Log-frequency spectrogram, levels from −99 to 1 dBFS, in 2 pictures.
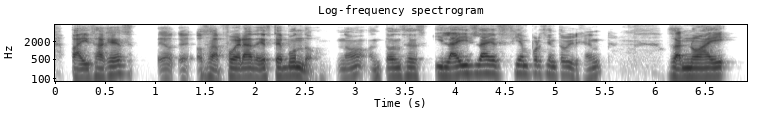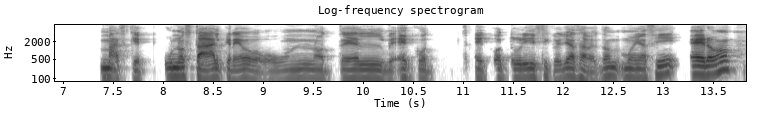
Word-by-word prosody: paisajes, 125 Hz, +7 st, +2 dB, 0.2 s
eh -, -, -7 dB
eh, -, -, -7 dB
o -, -, -7 dB
sea, -, -, -1 dB
fuera 120 Hz, 0 st, +5 dB
de 110 Hz, -, +1 dB
este 120 Hz, +1 st, +1 dB
mundo, 125 Hz, -6 st, -1 dB
¿no? 115 Hz, +2 st, -8 dB
Entonces, 125 Hz, +2 st, -5 dB
y 130 Hz, -, -1 dB
la 130 Hz, +2 st, +7 dB
isla 155 Hz, +1 st, +4 dB
es 150 Hz, -1 st, -1 dB
100% 145 Hz, -3 st, -5 dB
virgen, 115 Hz, +1 st, -7 dB, 0.6 s
o -, -, -28 dB
sea, -, -, +5 dB
no 120 Hz, 0 st, +4 dB
hay 125 Hz, +1 st, +3 dB, 0.6 s
más -, -, -2 dB
que -, -, -5 dB
un 125 Hz, +1 st, 0 dB
hostal, 125 Hz, -2 st, +4 dB
creo, 110 Hz, -1 st, 0 dB
o 80 Hz, -, -10 dB
un 105 Hz, +3 st, -10 dB
hotel 105 Hz, 0 st, -2 dB
eco -, -, -3 dB, 0.4 s
eco 115 Hz, 0 st, -5 dB
turístico, 110 Hz, -2 st, -4 dB
ya 120 Hz, +2 st, 0 dB
sabes, 85 Hz, -1 st, -5 dB
¿no?, 125 Hz, -, -5 dB
muy 115 Hz, -2 st, -5 dB
así. 140 Hz, +8 st, -3 dB
Pero, 145 Hz, +9 st, +6 dB
120 Hz, 165 wpm, -26 LUFS, 110-130 Hz, 0.6 s, la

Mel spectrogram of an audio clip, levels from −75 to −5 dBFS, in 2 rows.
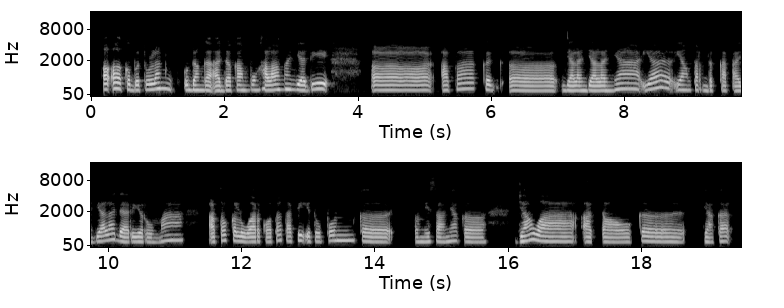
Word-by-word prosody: Heeh, 230 Hz, +3 st, +6 dB
kebetulan 200 Hz, +4 st, +1 dB, 0.3 s
udah 190 Hz, 0 st, +2 dB
nggak 175 Hz, -2 st, +3 dB
ada 175 Hz, +1 st, +2 dB
kampung 185 Hz, 0 st, -1 dB
halaman 200 Hz, +3 st, +3 dB
jadi, 200 Hz, +3 st, +3 dB, 0.6 s
eee, 185 Hz, +1 st, +2 dB, 0.3 s
apa 210 Hz, +5 st, -3 dB, 0.2 s
ke 195 Hz, -4 st, -1 dB, 0.2 s
eee, 165 Hz, -1 st, +1 dB
jalan-jalannya 170 Hz, +6 st, +1 dB
ya 245 Hz, +4 st, +1 dB
yang 190 Hz, -1 st, -2 dB
terdekat 170 Hz, -2 st, -4 dB
aja 160 Hz, +2 st, -1 dB
lah 230 Hz, +2 st, +1 dB
dari 165 Hz, -1 st, +2 dB
rumah, 180 Hz, +7 st, -3 dB, 0.4 s
atau 165 Hz, +6 st, +1 dB
ke 190 Hz, -, +1 dB
luar 165 Hz, -2 st, +2 dB
kota, 170 Hz, +7 st, -3 dB
tapi 180 Hz, +3 st, -2 dB
itupun 205 Hz, +5 st, -3 dB
ke 170 Hz, -3 st, +1 dB, 0.6 s
e 165 Hz, -, -5 dB
misalnya 165 Hz, +2 st, -3 dB
ke 160 Hz, 0 st, -1 dB, 0.5 s
Jawa, 175 Hz, -4 st, +2 dB
atau 160 Hz, -1 st, -1 dB
ke 185 Hz, -1 st, 0 dB, 0.8 s
Jaka 170 Hz, +2 st, -3 dB
180 Hz, 105 wpm, -24 LUFS, 165-200 Hz, 0.8 s, Heeh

